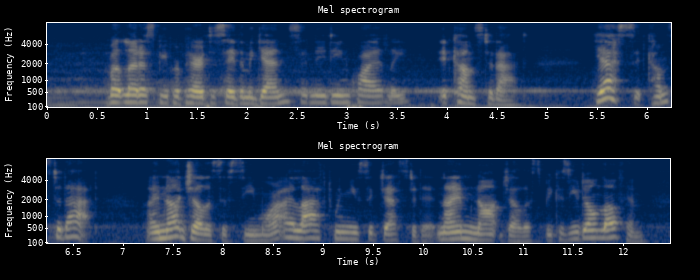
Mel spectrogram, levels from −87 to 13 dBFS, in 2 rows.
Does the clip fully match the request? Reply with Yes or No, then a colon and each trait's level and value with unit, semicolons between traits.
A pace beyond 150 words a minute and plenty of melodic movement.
No: fast, 205 wpm; average, 3.3 semitones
